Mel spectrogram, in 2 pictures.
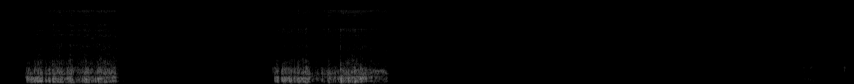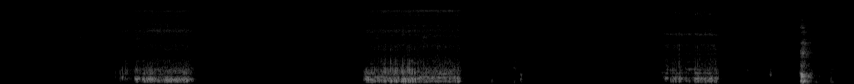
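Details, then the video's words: Vasya, a French Bulldog, snoring: loud rasping snores about a second long recur every two to three seconds, separated by quiet breaths, with a single short sharp snort near the end. "Французский бульдог храпит"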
